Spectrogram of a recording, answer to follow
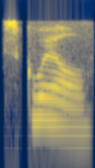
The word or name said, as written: squill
